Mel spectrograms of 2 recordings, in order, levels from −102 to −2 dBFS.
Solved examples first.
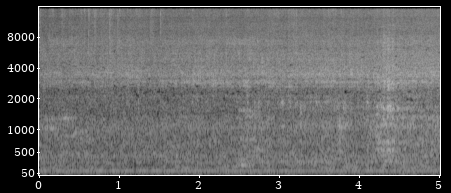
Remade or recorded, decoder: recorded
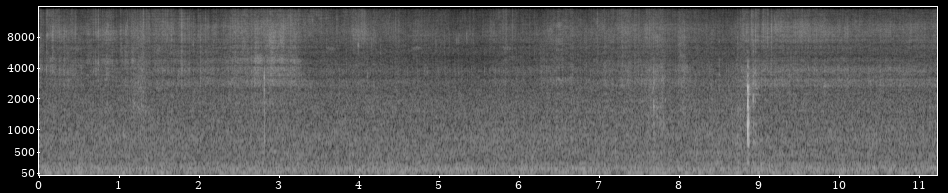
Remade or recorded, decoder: recorded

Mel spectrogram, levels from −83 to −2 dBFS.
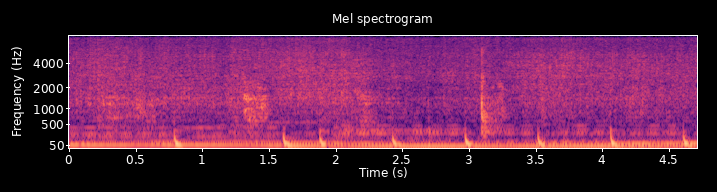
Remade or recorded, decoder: recorded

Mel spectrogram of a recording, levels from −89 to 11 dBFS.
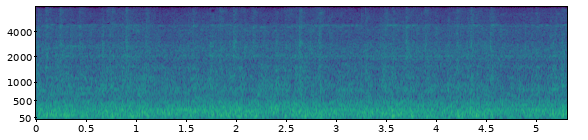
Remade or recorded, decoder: recorded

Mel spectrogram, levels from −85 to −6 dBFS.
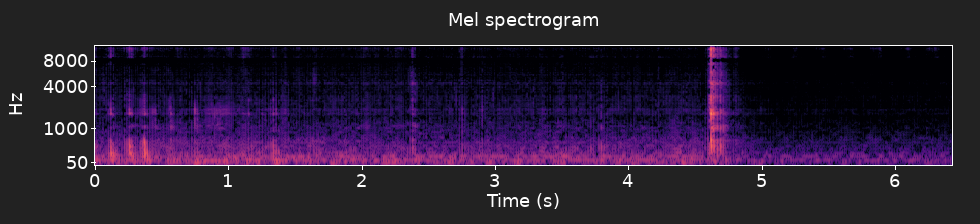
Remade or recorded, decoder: remade, vocoder, BigVGAN v2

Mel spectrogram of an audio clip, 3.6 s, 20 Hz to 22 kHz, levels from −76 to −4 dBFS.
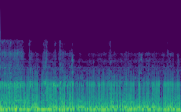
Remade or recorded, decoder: remade, vocoder, HiFi-GAN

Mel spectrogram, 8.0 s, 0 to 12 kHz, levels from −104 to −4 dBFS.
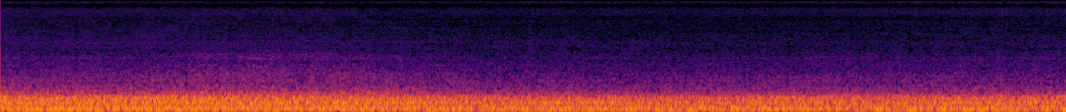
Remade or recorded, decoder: recorded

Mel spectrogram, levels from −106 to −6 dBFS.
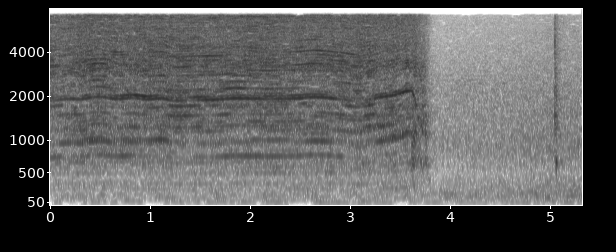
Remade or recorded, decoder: recorded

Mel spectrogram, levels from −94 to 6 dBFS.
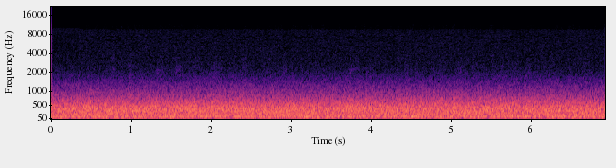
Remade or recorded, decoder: recorded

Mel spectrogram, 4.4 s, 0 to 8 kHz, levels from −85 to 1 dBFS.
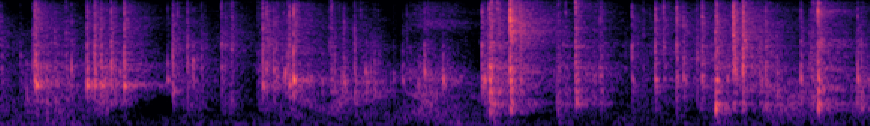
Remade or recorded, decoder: recorded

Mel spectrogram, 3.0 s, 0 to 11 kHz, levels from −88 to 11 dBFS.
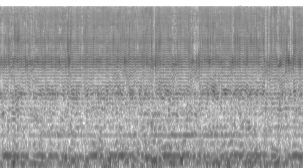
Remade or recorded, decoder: remade, vocoder, BigVGAN v2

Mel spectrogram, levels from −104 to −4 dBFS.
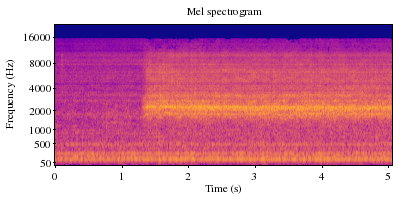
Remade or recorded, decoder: remade, codec, DAC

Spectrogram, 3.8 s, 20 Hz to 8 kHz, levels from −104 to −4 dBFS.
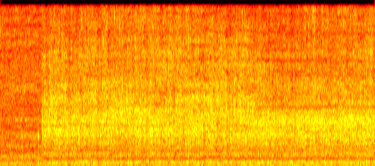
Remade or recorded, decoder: recorded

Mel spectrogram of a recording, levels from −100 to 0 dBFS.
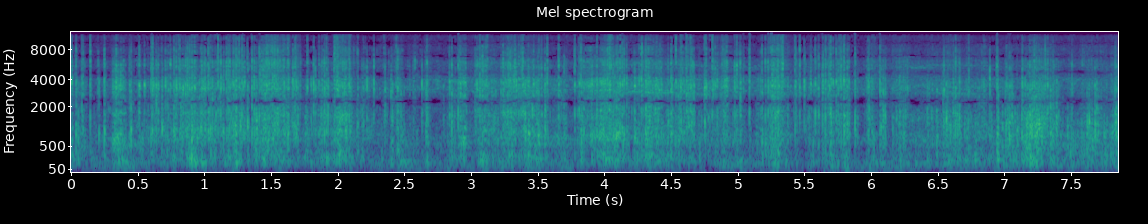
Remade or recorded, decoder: recorded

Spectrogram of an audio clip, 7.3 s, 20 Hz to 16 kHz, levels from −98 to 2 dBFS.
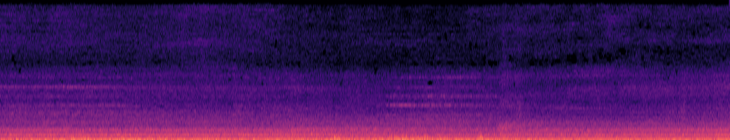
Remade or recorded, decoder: recorded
